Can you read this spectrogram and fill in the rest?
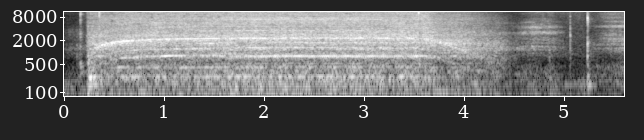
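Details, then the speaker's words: EF Honda Civic hatch that sat about two years with its gas tank drained, with the battery just hooked up: steady high starter whir for about three seconds with no compression pulses. A broken timing belt or bad starter is suspected. "that is an odd sound hmm could be a broken timing belt it could be a bad starter"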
